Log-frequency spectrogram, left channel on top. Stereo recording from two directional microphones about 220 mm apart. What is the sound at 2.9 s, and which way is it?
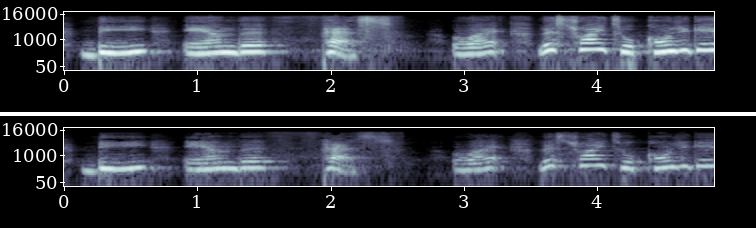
Speech, 30° left (ahead or behind).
